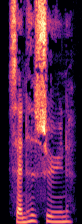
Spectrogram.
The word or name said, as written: sandhedssøgende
